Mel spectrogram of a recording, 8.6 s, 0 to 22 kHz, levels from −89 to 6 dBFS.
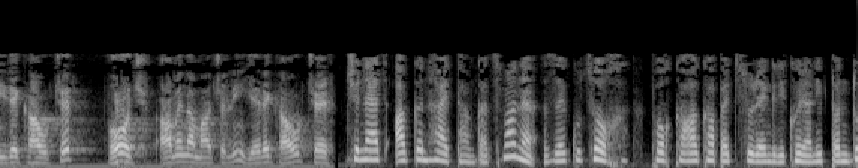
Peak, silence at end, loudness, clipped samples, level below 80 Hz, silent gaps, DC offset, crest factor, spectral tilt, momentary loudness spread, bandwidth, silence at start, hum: -6 dBFS; 0 s; -22 LUFS; under 0.1%; -50 dBFS; none; under 0.1%; 16 dB; -5.5 dB/octave; 7 LU; 6.2 kHz; 0 s; none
